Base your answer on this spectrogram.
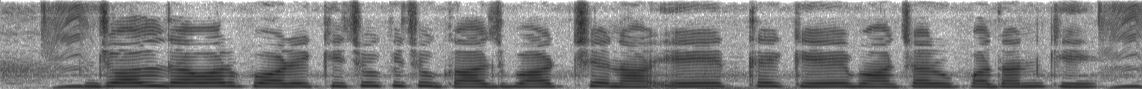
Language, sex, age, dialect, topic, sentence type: Bengali, female, 18-24, Rajbangshi, agriculture, question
